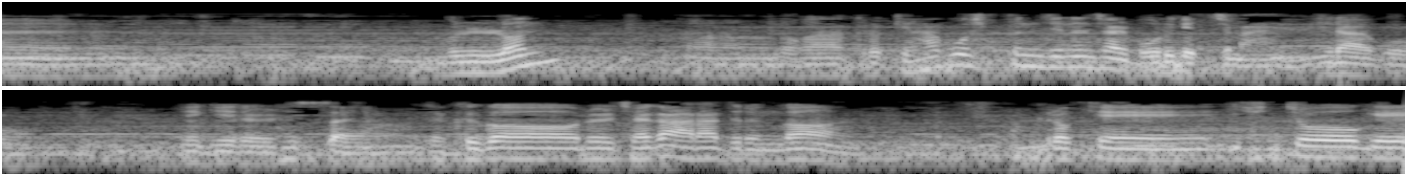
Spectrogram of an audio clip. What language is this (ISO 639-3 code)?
kor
